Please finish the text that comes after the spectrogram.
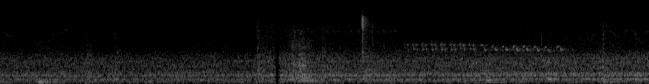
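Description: Honey bees draw out wax comb on a hive frame during a spring hive split, making a steady, soft, close buzzing drone with occasional louder individual passes and faint handling clicks.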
